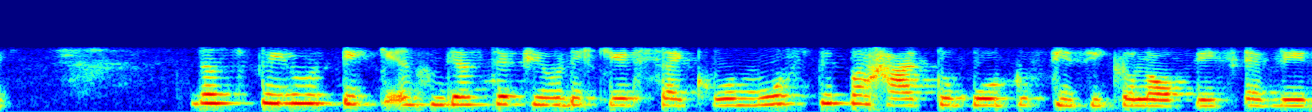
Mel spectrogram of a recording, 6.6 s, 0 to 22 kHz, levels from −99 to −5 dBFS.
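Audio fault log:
Throughout, AMR narrowband mobile codec: the speech sounds thin, boxed in between 200 Hz and 3.7 kHz, and plainly buzzy and synthetic. The phone-band coder rebuilds the voice from a vocal-tract model and sparse pulses, and the coarseness fits a low 7.4 kbps mode.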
